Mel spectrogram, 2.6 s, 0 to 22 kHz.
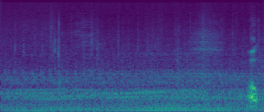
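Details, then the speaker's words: Mercedes-Benz S123 300TD turbodiesel automatic, vacuum modulator newly reconnected: diesel pulling gently at low revs, then abrupt thump as it upshifts early and hard, like dumping the clutch; harsh early upshift it didn't do before. "yeah that was a gear change quite low in the ri range and quite hard and there the next one it didn't shift like this before that's for sure this this is a very quick gear change but not very pleasant"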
